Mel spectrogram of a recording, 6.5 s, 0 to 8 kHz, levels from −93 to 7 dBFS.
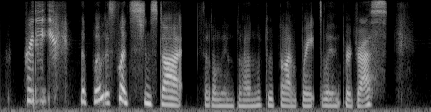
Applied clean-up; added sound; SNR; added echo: neural diffusion model UNIVERSE++.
